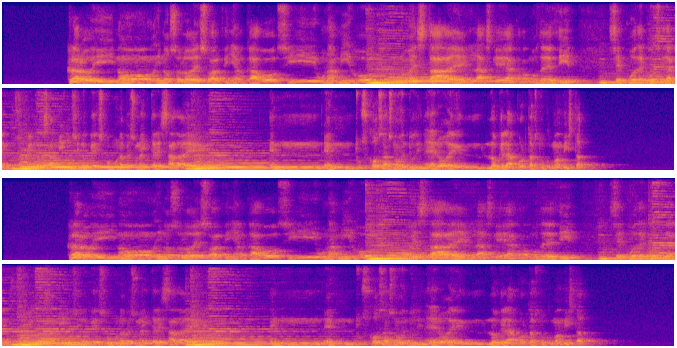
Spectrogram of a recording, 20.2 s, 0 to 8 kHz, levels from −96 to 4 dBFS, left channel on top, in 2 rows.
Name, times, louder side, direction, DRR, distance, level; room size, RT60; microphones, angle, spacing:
voice 1, 1.0-8.6 9.1-13.4 14.1-18.8, left 2 dB, 45° left, 4 dB, 0.3 m, -23 dB
sound 1, 5.3-8.1 8.9-15.9 16.2-16.5, left 1 dB, 50° right, 0.7 m, -20 dB
2.7 x 2.2 x 2.7 m, 0.81 s
head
